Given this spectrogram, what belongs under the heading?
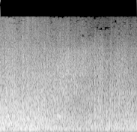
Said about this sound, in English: With a tremendous blast of fire and thunder, the power packs blew up.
